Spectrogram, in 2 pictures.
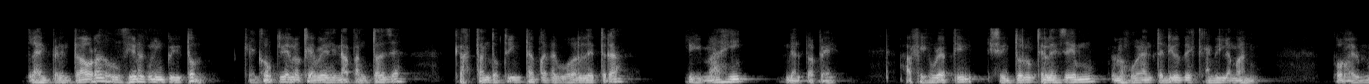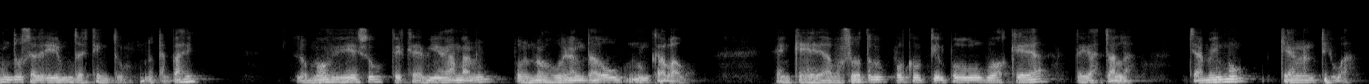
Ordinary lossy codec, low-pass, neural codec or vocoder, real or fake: AAC, 48 kbps; 5.4 kHz; codec, 24 kHz, 1.5 kbps, HILCodec; fake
